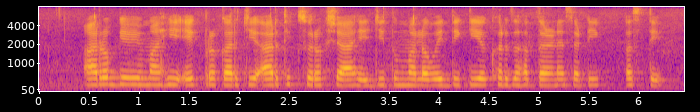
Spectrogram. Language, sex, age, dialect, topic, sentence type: Marathi, female, 25-30, Northern Konkan, banking, statement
